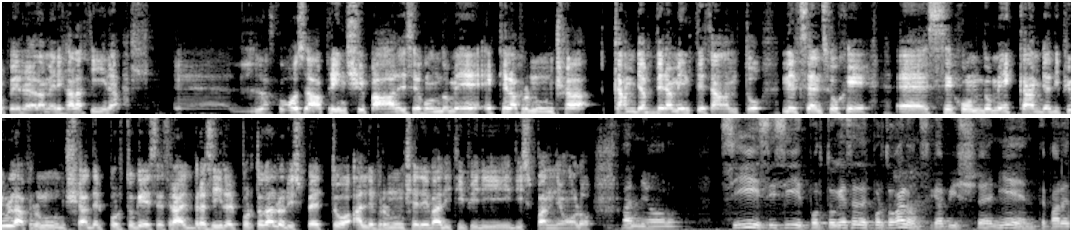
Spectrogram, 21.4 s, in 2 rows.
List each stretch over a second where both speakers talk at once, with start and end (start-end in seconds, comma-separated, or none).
none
